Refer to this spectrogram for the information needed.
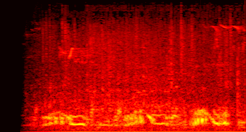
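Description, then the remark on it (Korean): Pigeons nesting inside a juniper tree coo continuously in low, throaty, rolling phrases, several overlapping calls repeating with a steady rhythm, and a faint higher chirp drifting in the background. “향나무 속에는 비둘기가 둥지를 틀고 있었다. 그래서 그렇게 비둘기 소리가 컸었다.”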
